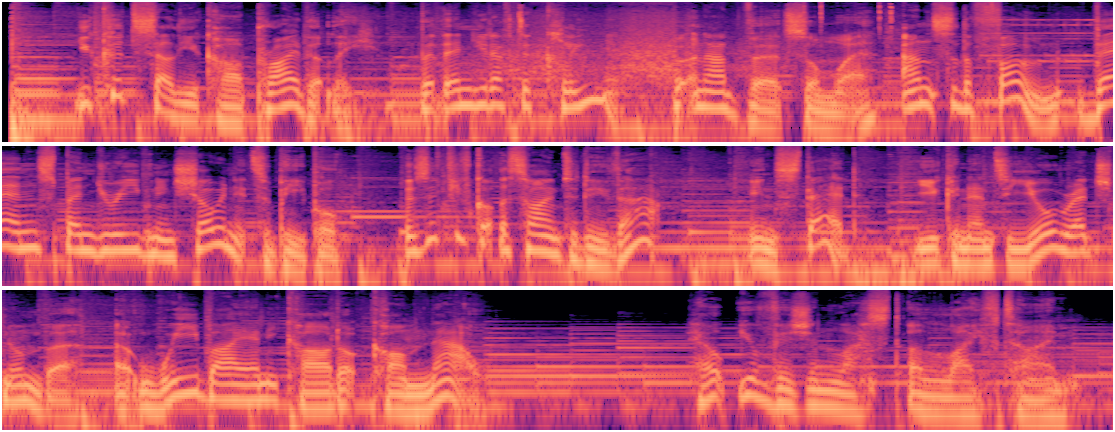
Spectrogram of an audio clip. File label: COMMERCIAL MIX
